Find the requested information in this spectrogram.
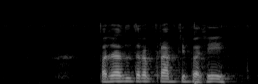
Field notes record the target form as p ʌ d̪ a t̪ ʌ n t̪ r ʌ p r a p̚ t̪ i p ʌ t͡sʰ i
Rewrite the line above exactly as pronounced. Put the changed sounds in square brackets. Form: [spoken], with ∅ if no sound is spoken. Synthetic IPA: p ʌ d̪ a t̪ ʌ n t̪ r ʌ p r a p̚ t̪ i p ʌ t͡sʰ i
